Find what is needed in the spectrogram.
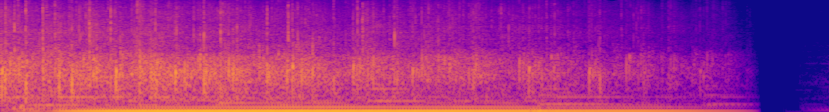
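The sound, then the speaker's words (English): An audience applauds during a church service with steady, loud clapping over a low hum, then fades out and stops. “So come on, one more time. Let's congratulate those people.”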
